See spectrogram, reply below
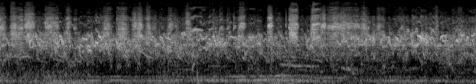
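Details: Aviary-kept Australian budgerigar flock producing a steady, high twittering chorus of quick chirps and squeaks, a few louder individual notes popping out of the continuous chatter.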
